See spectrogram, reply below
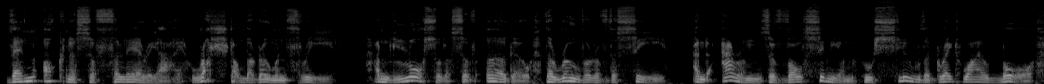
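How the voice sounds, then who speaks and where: A man reciting a narrative poem dramatically, in a measured, theatrical, declamatory way of storytelling. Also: fairly low pitch, darkish tone, husky, dry recording, studio quality. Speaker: reader of narrative poetry.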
